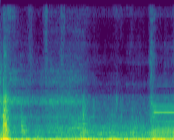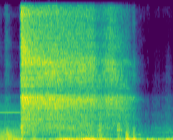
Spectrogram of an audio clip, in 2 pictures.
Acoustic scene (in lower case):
bus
